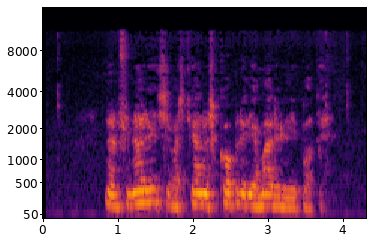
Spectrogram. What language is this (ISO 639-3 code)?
ita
